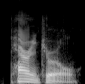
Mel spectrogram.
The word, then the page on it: parenteral: American English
